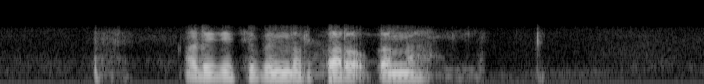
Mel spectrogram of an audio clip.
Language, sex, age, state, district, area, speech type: Santali, female, 30-45, Jharkhand, East Singhbhum, rural, conversation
